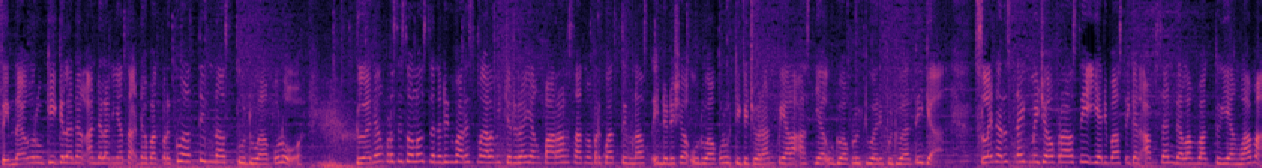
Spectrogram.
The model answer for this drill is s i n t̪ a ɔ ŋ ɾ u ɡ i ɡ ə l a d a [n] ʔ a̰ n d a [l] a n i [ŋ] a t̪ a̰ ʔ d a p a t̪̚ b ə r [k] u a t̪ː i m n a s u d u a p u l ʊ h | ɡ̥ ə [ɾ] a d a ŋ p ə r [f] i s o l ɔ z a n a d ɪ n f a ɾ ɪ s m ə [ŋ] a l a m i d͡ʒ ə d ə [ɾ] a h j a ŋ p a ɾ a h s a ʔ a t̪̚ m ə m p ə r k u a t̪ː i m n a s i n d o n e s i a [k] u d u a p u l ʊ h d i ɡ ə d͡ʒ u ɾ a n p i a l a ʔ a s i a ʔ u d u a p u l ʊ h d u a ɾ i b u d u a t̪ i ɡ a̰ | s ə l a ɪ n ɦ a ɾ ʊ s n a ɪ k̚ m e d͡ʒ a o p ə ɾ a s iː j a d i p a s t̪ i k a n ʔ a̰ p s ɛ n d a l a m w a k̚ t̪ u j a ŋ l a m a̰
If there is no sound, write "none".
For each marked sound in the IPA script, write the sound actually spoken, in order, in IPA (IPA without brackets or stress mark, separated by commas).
ŋ, l, ɲ, k, l, s, ŋ, ɾ, ʔ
